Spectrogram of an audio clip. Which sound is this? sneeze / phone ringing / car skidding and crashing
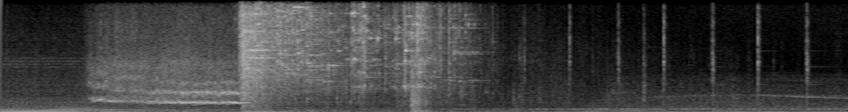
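car skidding and crashing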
